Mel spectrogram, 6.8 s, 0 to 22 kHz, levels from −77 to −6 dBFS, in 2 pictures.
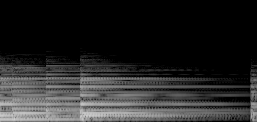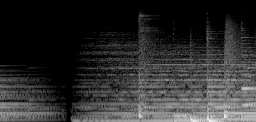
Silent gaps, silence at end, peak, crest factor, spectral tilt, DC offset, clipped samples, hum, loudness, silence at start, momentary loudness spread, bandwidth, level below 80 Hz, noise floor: none; 0 s; -8 dBFS; 18 dB; -7.5 dB/octave; under 0.1%; under 0.1%; none; -26 LUFS; 0 s; 22 LU; 14 kHz; -32 dBFS; -48 dBFS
